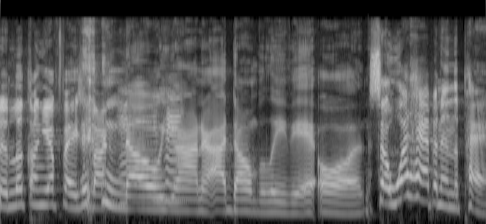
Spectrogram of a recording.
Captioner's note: giggles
